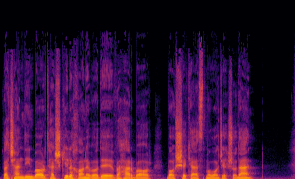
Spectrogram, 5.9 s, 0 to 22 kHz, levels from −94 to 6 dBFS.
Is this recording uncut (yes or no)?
yes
